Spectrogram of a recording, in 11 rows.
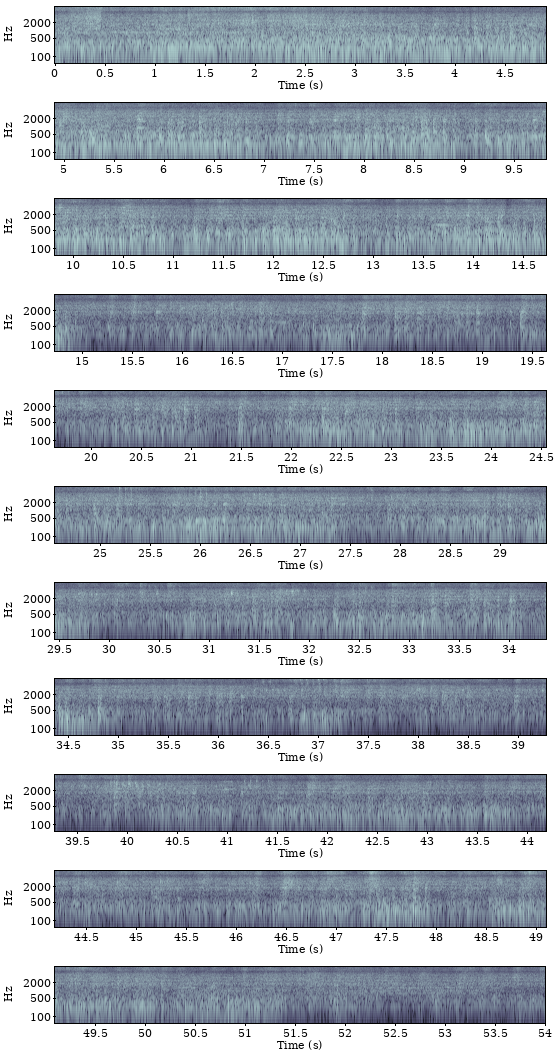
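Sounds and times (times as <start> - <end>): low rumble: 0.0 - 5.3
freight train wheels clattering: 0.0 - 54.0.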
